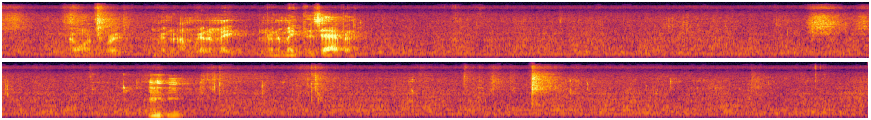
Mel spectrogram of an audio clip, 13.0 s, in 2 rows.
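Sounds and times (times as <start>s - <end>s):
steady low hum: 0.0s - 13.0s
man chewing crispy food: 4.1s - 12.7s
man humming mm: 7.5s - 8.0s.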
